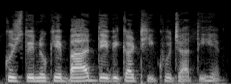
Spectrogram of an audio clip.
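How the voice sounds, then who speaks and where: A woman's voice: deep voice, flat delivery, moderate pace, creaky. A woman narrating a scripted moral cartoon story in a dramatic storytelling style.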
